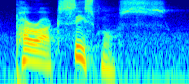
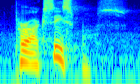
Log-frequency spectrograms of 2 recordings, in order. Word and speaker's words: paroxysmos: Pardon me, how you pronounce that word in the original. You pronounce it this way. Paroxysmos. Paroxysmos.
